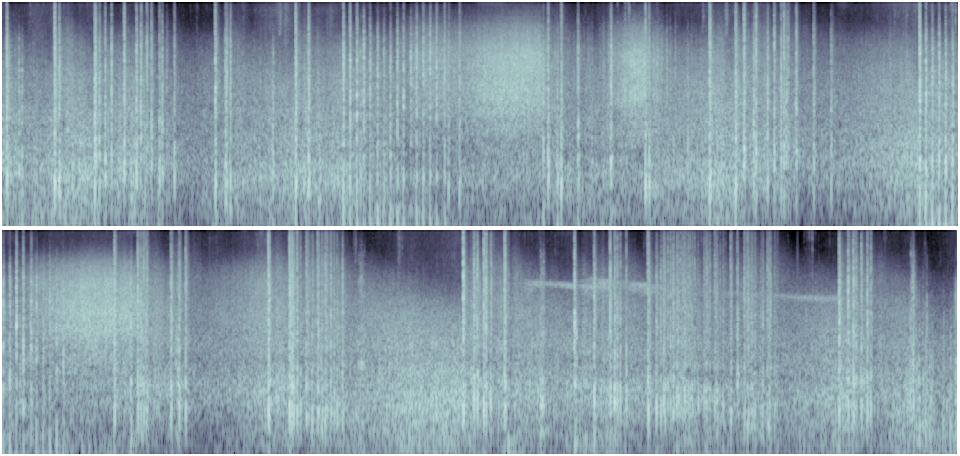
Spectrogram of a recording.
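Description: Fireworks display: shells bursting in quick, uneven succession with crackling, over swelling stretches of rushing hiss from launches and fountains.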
